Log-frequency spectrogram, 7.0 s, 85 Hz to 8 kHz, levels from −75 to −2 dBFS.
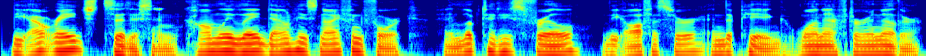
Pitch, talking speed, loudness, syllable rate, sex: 100 Hz, 200 wpm, -17 LUFS, 5.5 syllables/s, male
